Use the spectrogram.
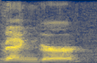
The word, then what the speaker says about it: Wenger: together as Swiss Army knives but the brand Wenger that's how it's pronounced as I learned last night from Wy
